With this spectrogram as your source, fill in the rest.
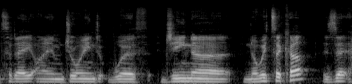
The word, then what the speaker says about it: Gina Noetica: Well, we are live, and today I am joined with Gina Noetica. Is that how I pronounce it?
